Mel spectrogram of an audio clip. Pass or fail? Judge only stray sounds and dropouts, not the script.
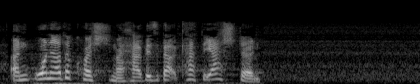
pass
